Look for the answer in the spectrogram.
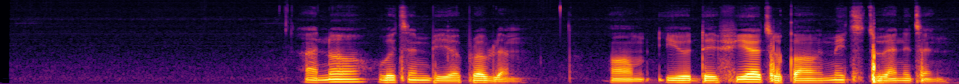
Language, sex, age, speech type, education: Nigerian Pidgin, male, 30-45, spontaneous, tertiary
